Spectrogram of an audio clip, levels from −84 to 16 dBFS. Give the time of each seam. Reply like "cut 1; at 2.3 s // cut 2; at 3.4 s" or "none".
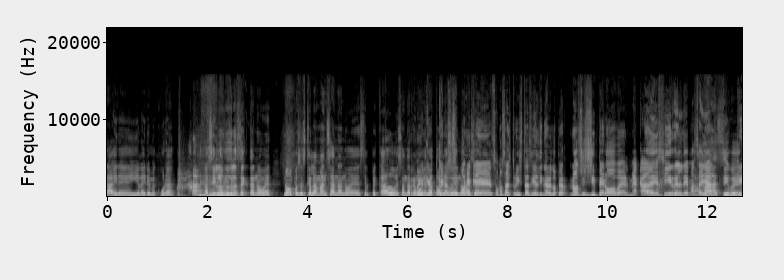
none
